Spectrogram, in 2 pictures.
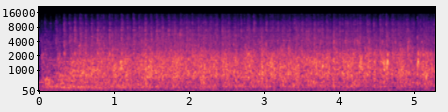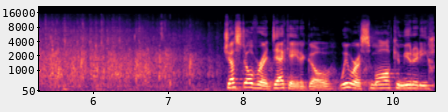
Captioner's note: applause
